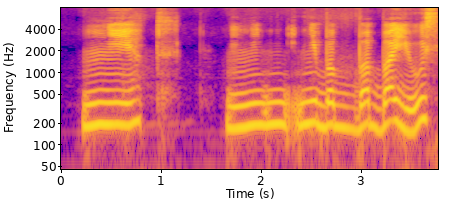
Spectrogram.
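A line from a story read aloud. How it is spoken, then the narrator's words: Trembling mumble. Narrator (Russian): дрожащим голосом пробормотал медведь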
